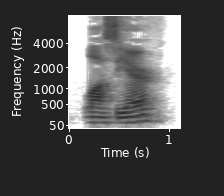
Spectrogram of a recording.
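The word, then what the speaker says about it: Losier: You had Michael Lossier. Is that how you pronounce his name? – Yeah, I think it's Lozier.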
